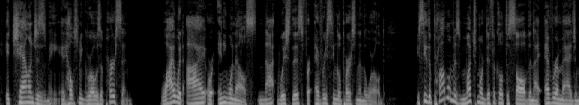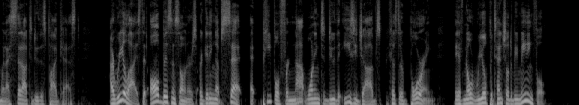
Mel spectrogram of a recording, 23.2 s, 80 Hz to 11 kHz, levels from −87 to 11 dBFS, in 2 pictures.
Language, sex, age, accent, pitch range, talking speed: English, male, 40-59, American, 115-155 Hz, 200 wpm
